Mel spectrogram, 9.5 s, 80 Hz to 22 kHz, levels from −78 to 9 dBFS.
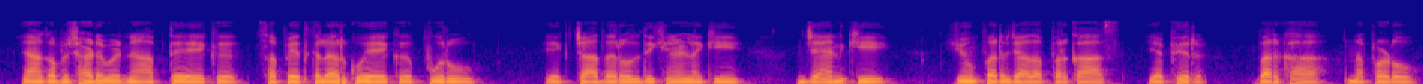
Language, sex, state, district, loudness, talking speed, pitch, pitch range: Hindi, male, Uttarakhand, Tehri Garhwal, -16 LUFS, 175 wpm, 115 Hz, 110-115 Hz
